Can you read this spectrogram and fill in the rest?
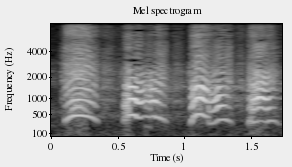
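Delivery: high mock DJ laugh; radio DJ laugh. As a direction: ham up a cheesy on-air laugh.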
